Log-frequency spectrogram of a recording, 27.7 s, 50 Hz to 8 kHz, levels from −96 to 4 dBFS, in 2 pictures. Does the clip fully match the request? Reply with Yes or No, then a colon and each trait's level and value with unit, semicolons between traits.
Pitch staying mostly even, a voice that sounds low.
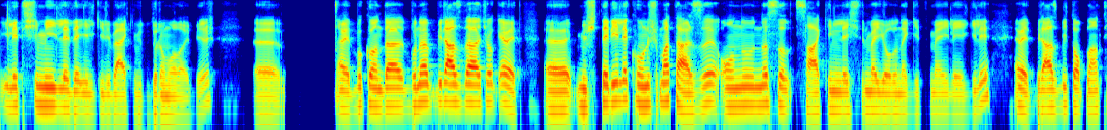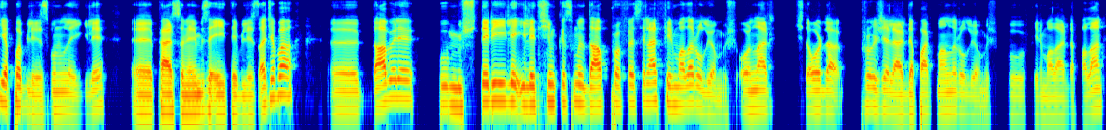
No: average, 4.8 semitones; low, 120 Hz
